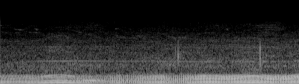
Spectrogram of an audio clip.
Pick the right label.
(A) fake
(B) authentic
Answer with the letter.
B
